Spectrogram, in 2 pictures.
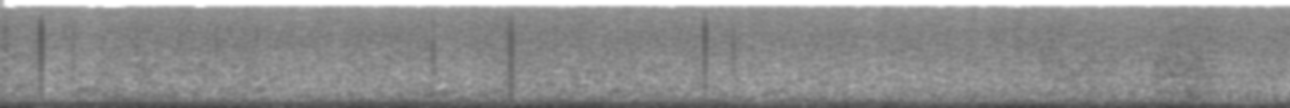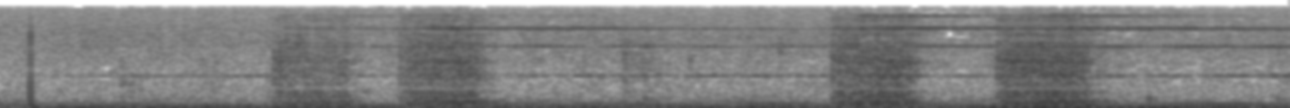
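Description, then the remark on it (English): An old-fashioned telephone bell rings twice in quick double bursts near the end, over a steady low hum and faint background clicks, with no one speaking. “I'll answer it.”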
